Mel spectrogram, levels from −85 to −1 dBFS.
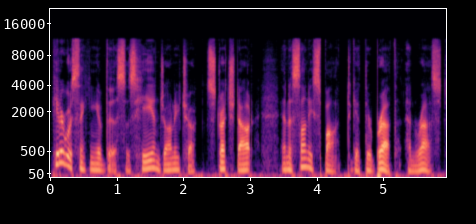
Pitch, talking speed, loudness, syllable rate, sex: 120 Hz, 220 wpm, -19 LUFS, 5.1 syllables/s, male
